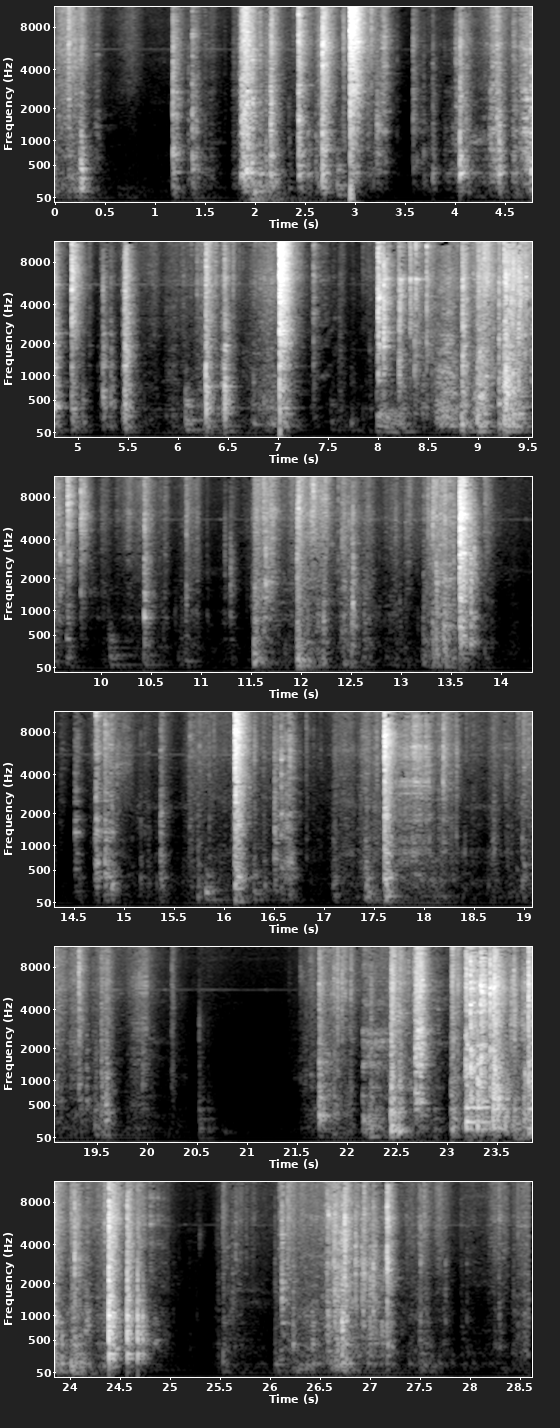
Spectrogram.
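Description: Hard plastic and metal parts of a boombox clicking, rattling and scraping in irregular bursts as it is pulled apart by hand, with short silent gaps between.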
